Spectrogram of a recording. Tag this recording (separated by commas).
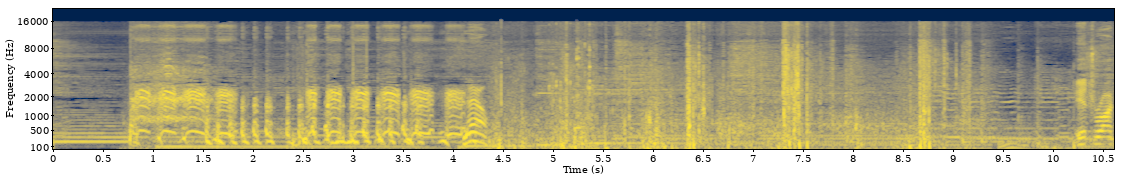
Music, Speech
